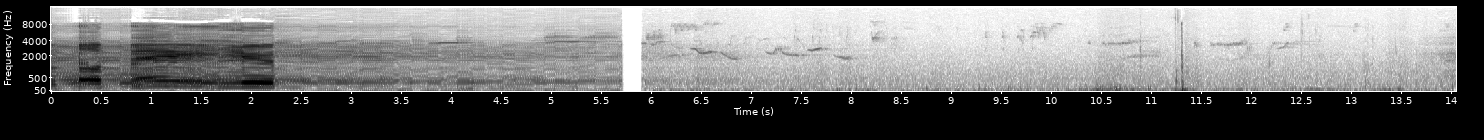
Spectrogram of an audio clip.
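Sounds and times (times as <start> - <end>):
faint birdsong: 0.0 - 14.0.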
